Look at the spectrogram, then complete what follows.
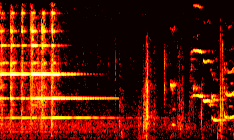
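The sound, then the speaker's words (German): A bell rings in a staged scene from Kafka's The Trial: a quick run of bright, high metallic strikes, its tone lingering for a moment before cutting off, followed by a few softer clacks and rustling noises. “Sie haben geläutet.”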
